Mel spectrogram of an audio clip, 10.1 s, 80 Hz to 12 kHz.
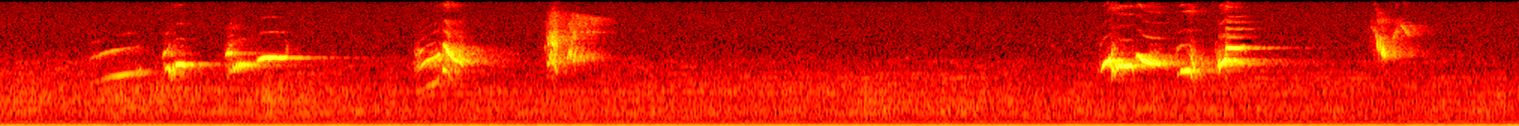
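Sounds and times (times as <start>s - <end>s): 
common blackbird singing: 0.6s - 4.1s, 7.3s - 9.6s.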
